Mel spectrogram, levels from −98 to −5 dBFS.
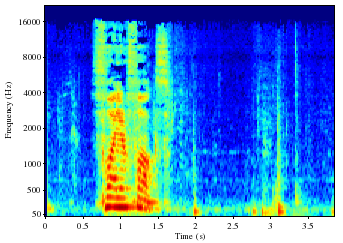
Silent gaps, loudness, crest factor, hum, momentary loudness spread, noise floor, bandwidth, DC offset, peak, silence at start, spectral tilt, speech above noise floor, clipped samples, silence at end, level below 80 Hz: none; -13 LUFS; 18 dB; none; 25 LU; -54 dBFS; 16.5 kHz; under 0.1%; -2 dBFS; 0.05 s; -5.5 dB/octave; 41 dB; under 0.1%; 0 s; -46 dBFS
